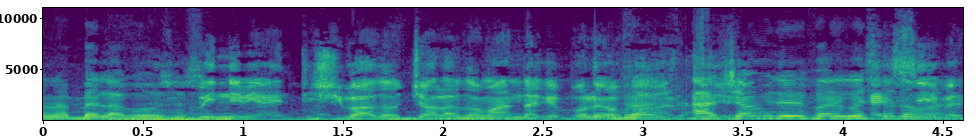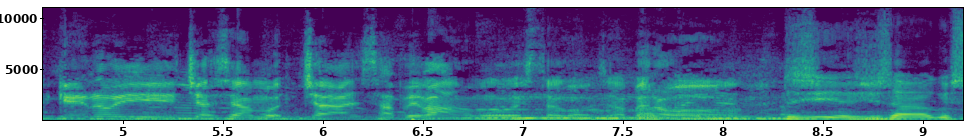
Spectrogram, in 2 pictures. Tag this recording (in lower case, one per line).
music
speech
